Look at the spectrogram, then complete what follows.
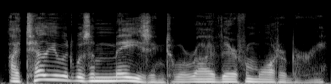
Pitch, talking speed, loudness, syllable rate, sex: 130 Hz, 200 wpm, -14 LUFS, 6.1 syllables/s, male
